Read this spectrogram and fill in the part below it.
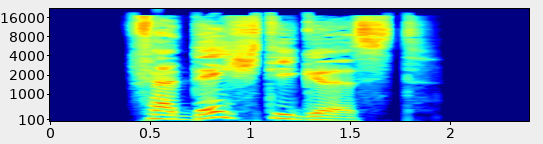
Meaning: second-person singular subjunctive I of verdächtigen
- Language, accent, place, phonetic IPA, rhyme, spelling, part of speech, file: German, Germany, Berlin, [fɛɐ̯ˈdɛçtɪɡəst], -ɛçtɪɡəst, verdächtigest, verb, De-verdächtigest.ogg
